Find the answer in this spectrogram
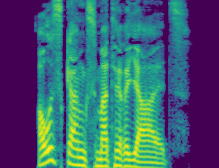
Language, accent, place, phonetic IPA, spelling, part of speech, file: German, Germany, Berlin, [ˈaʊ̯sɡaŋsmateˌʁi̯aːls], Ausgangsmaterials, noun, De-Ausgangsmaterials.ogg
- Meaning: genitive singular of Ausgangsmaterial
